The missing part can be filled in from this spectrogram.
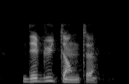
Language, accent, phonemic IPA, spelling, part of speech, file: French, France, /de.by.tɑ̃t/, débutante, noun, LL-Q150 (fra)-débutante.wav
- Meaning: a debutante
